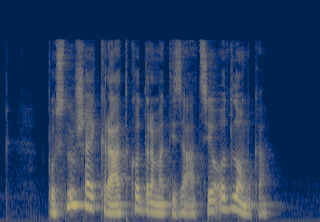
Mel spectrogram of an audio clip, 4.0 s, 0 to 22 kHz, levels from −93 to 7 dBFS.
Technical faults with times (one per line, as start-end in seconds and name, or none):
0.00-4.01 Dolby Digital compression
